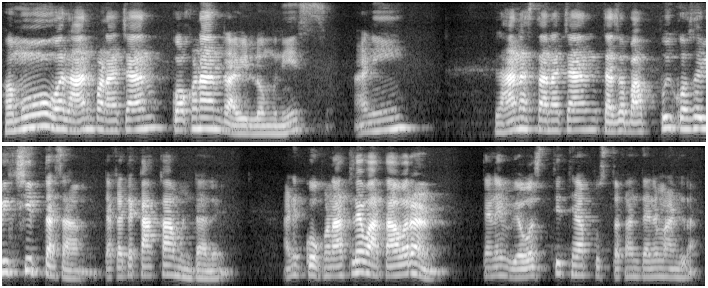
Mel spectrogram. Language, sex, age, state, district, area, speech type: Goan Konkani, male, 30-45, Goa, Quepem, rural, spontaneous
